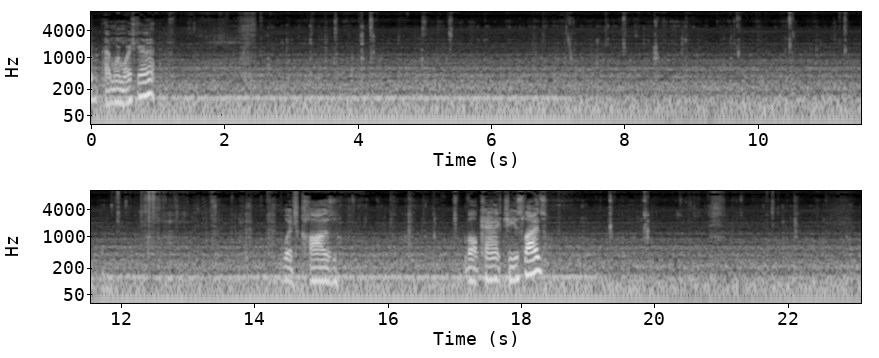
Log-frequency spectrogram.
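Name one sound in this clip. A man chews food.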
